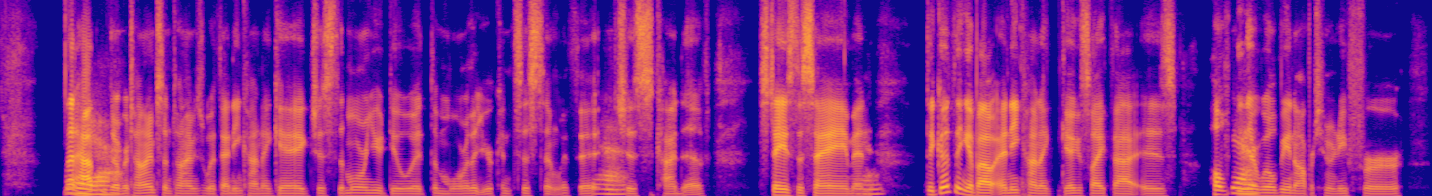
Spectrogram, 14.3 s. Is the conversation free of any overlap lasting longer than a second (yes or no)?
yes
